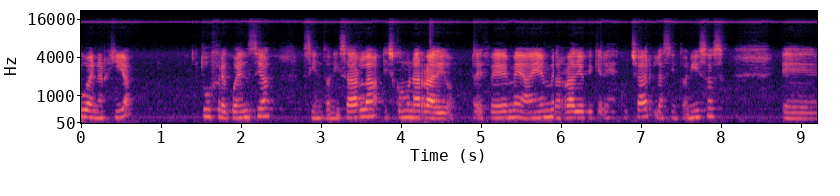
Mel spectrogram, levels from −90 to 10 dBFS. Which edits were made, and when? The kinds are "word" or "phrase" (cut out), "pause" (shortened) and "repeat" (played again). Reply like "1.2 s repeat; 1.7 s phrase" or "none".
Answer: 1.5 s pause; 4.9 s word; 5.9 s phrase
